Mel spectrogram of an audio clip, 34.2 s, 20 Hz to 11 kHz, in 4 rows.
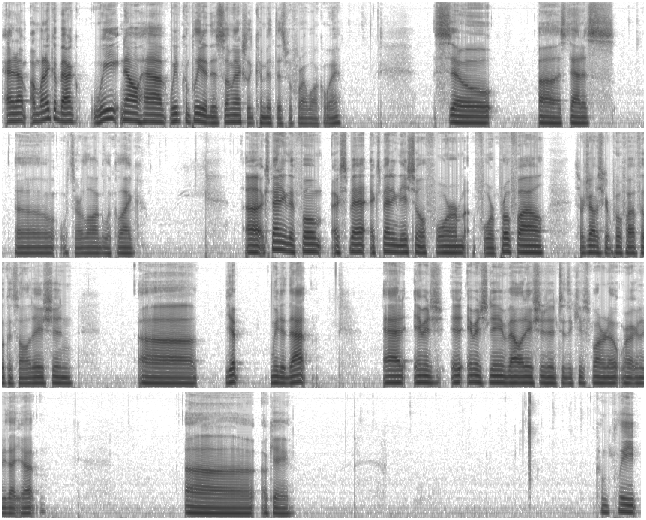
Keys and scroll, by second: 0.3-1.3 typing, 2.9 ctrl+[, 2.9-12.0 typing, 5.8 ctrl+[, 9.4 ctrl+a, 10.2 ctrl+[, 15.3 j, 17.9 j, 18.4 k, 18.6 k, 20.8 j, 21.0-21.8 j, 22.3 k, 22.5 k, 26.9 k, 27.4 k, 27.8-28.4 h, 29.9-34.2 typing.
